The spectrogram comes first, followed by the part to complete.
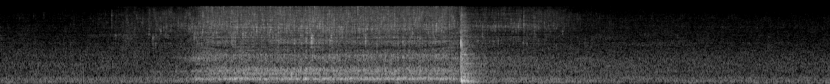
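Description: Water rushing into a commercial washer's detergent dispenser drawer, flushing the washing powder down into the drum, for about three seconds. It ends in a sharp click, after which the flow dies away.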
